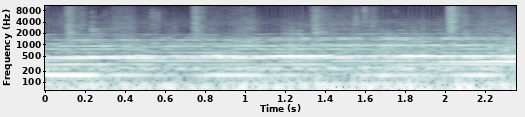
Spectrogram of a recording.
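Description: Background film score: layered, sustained low tones held steadily under a few light, irregular high ticks.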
